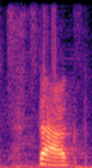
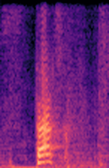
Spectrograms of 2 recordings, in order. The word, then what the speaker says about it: stacked: Busca asesoría dentro del vapeo y carita que guiño y luego viene el queridísimo Ernesto Sánchez y le dice, stacked se pronuncia Stack o sea, stacked se pronuncia Stack ¿no? Y stake se pronuncia steak, con el debido respeto, claro. Es decir, no son la misma pronunciación y otra carita que guiña.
